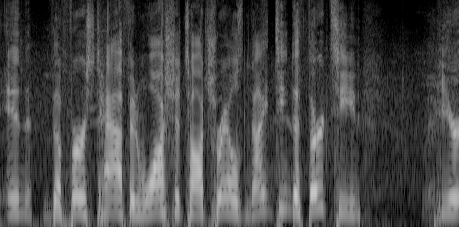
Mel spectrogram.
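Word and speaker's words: Ouachita: by your side uh I've heard people say Oita O A Oita is it pronounced Oita searching for was Baptist University back in Texas everybody pronounces it Witchita but really it's was was was how would you pronounce it was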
